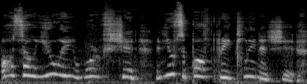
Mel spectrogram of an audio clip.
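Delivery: very high, loud falsetto woman; bossy pirate lady. Acted. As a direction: screech orders at the crew like a tyrant. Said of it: "We cut to this lady".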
